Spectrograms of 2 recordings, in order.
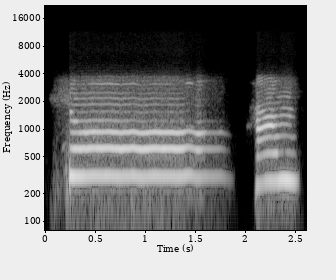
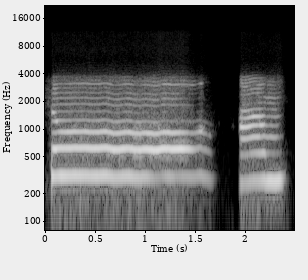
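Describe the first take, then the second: No difference in how they are said.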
